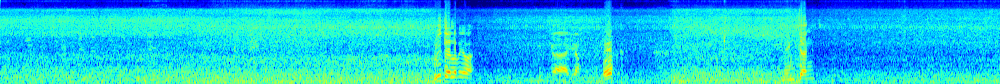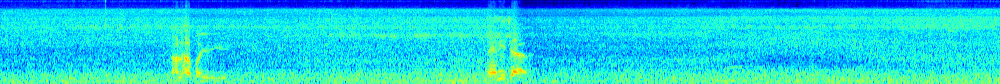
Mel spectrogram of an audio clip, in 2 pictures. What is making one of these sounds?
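Muddy water flows steadily through a channel.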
